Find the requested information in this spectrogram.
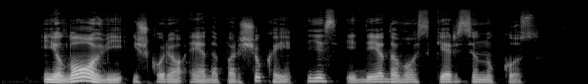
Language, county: Lithuanian, Klaipėda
